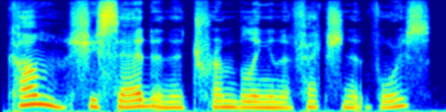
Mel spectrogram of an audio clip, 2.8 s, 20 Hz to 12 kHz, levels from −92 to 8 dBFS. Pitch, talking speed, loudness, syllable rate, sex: 185 Hz, 195 wpm, -20 LUFS, 5.8 syllables/s, female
